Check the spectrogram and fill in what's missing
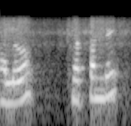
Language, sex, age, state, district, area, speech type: Telugu, female, 18-30, Andhra Pradesh, Kadapa, rural, conversation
